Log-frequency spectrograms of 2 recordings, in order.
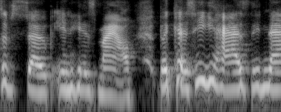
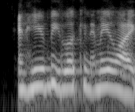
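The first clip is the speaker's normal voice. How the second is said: ordinary talk, nothing marked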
